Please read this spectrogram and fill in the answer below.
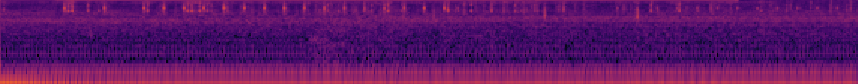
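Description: Steady low electrical hum with faint overtones and a faint high ticking: the background noise of the recording between spoken sentences. A knock just before it fades out in the first half-second.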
